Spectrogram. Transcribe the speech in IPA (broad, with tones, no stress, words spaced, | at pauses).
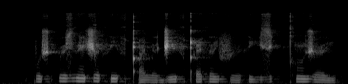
po˨ʃk͡pø˦zðɛ̃˦ʃə˨ θĩ˦θ qʼə˨ lə˨d͡ʒĩ˦θqʼi˦θ ə˦i̯fø˨˦θi˦z | kʰõ˦ ʒœ˨i̯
